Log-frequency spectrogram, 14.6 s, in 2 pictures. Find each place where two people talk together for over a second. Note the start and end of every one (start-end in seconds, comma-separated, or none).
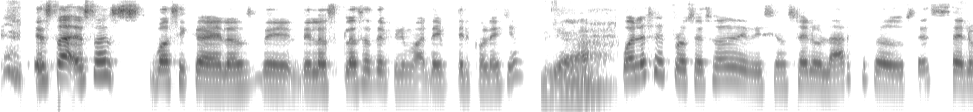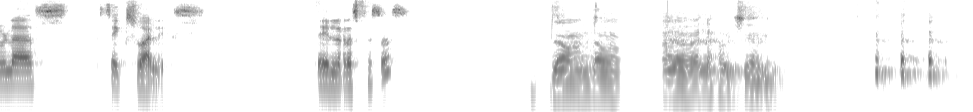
none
